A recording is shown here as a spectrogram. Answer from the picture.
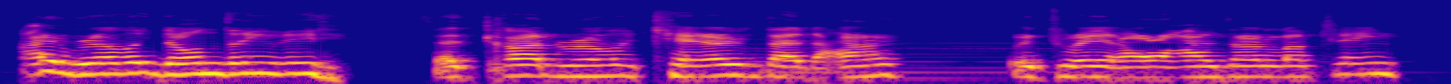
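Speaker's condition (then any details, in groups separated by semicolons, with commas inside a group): Cerebral palsy; limited hand dexterity, cannot write; very slow typer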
